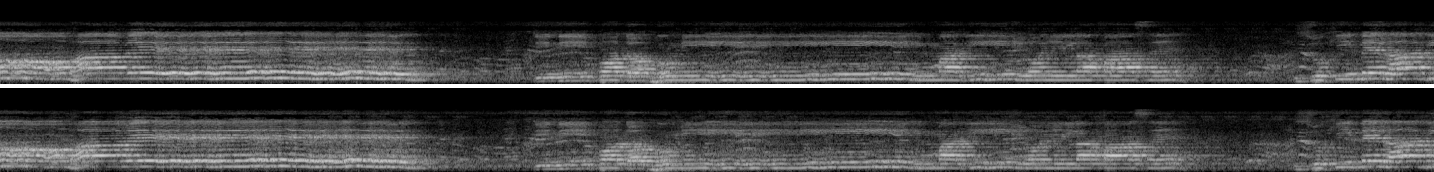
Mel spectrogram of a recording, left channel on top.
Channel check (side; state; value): both; normal; correlation 0.28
